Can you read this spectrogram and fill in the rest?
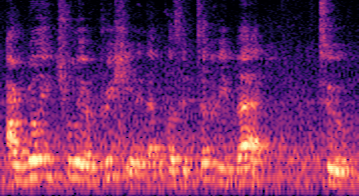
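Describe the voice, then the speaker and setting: A man's voice: on the high side, lively intonation, normal speed. Guy talking to a crowd at an evening event, casual and folksy, far from the mic, lots of noise around. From southwest Virginia. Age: middle-aged. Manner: folksy, plainspoken, repeats phrases. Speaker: former pro football player announcing a festival. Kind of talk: informal public speech. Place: evening community event before an audience. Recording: roomy, distant mic, noisy event.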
